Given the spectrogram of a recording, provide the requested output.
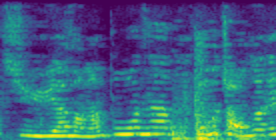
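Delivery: calling out to movers. Acted. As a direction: shout warnings across the shop. Shouting orders at movers.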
